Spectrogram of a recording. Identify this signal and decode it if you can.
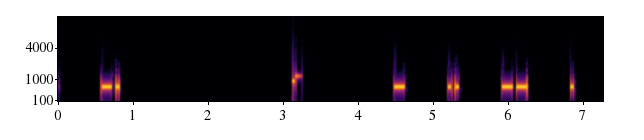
Morse code, heard as a keyed tone, about 25 wpm, spaced as for 12 wpm, 700 Hz. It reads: N TIME
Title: 4x Character Spacing - Top 100 Words - 25wpm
